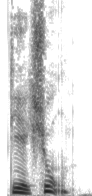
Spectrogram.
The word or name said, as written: direktion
